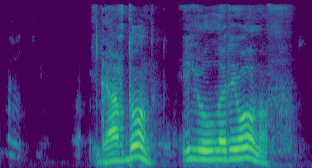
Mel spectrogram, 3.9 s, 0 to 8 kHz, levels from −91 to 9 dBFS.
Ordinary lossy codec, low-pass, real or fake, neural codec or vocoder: AAC, 32 kbps; 7.2 kHz; fake; codec, 16 kHz in and 24 kHz out, 2.2 kbps, FireRedTTS-2 codec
